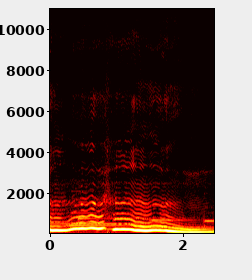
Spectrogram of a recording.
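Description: Male voice singing a slow, soft ballad line over sustained accompaniment chords. The phrase breaks briefly about a second in, then falls in pitch to a low held note near the end.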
